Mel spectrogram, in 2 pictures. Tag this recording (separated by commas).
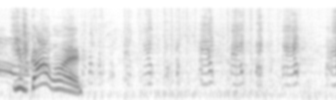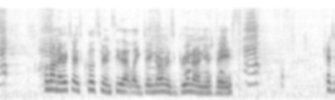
Cluck, Chicken, Fowl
